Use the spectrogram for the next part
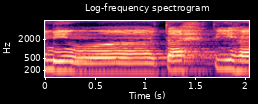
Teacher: نون کی آواز کو ناک میں چھپا کر ایک الف کی مقدار کھینچ کر پڑھیں گے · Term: اخفا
